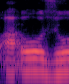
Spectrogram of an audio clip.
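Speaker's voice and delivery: آ او زو said "a-oh-zo"; majhool mispronunciation. Shown as a demonstration. Teacher shows the spoiled reading, majhool "a-oh-zo" in آ او زو. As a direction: give آ او زو open "oh" vowels. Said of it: "یہاں سے تلفظ خراب ہو جاتا ہے".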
